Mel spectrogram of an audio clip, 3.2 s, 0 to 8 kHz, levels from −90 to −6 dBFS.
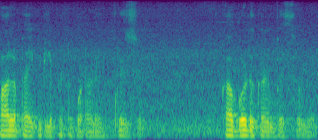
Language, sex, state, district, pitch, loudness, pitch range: Telugu, male, Andhra Pradesh, Visakhapatnam, 100 Hz, -20 LUFS, 90-110 Hz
